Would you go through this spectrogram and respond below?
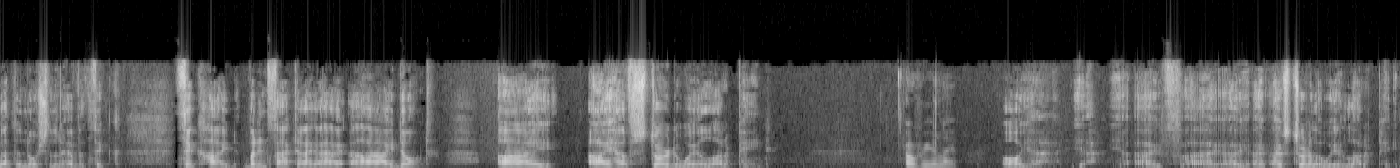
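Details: Adult man who stutters, after attending a stuttering convention, with word and part-word repetitions; stuttering.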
